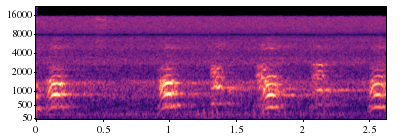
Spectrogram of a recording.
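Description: Dogs that pull a homemade ATV mountain bike give short, whimpering yips and barks about once a second, close and moderately loud, with a steady hum underneath.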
